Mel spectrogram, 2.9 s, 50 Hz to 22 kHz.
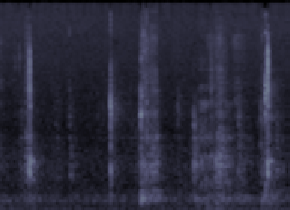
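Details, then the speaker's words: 1949 Harley-Davidson 74ci FL panhead during tune-up and distributor rebuild: sharp, uneven metallic ticks about once a second as the distributor is rotated, bottoming out on its stop before the points trigger; the stop strap needs repositioning. "No, I hear the distributor over here bottoming out."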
